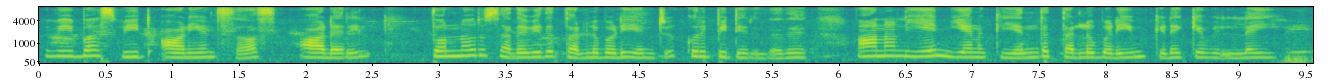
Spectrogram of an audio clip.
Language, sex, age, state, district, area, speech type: Tamil, female, 18-30, Tamil Nadu, Dharmapuri, urban, read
